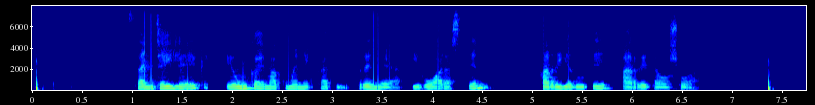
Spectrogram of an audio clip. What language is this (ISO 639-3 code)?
eus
